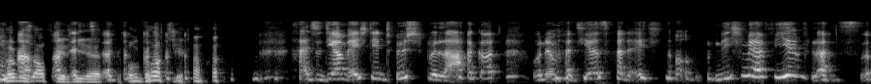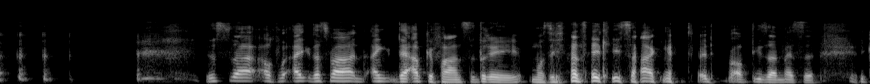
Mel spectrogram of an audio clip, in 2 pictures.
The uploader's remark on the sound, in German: hat sich in einem Video und Audiomeeting getroffen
